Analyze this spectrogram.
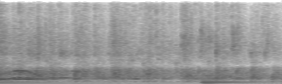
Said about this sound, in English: Can we just clap our hands?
